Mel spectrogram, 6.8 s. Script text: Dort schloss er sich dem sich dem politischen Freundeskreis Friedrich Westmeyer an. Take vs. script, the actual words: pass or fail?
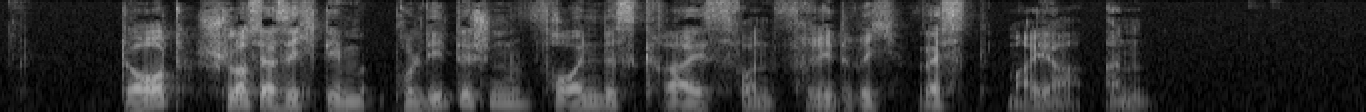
fail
